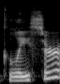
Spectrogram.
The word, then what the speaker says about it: Glaser: So that is American Baby, and the author's name is Gabrielle Glaser, I believe is how you say her last name, Glaser.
